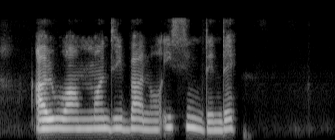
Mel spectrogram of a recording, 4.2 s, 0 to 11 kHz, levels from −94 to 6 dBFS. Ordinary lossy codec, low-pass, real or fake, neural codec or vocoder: AAC, 64 kbps; 7.2 kHz; fake; codec, 16 kHz, 1.1 kbps, Voila-Tokenizer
